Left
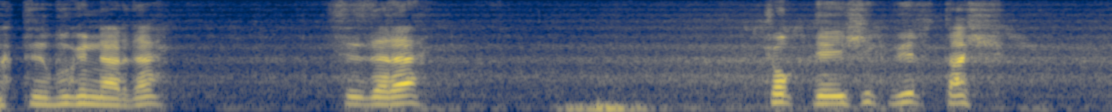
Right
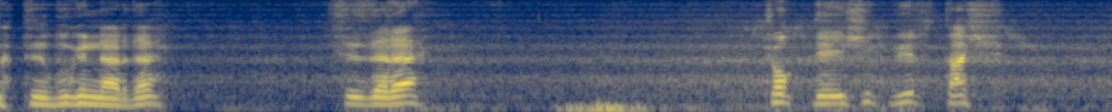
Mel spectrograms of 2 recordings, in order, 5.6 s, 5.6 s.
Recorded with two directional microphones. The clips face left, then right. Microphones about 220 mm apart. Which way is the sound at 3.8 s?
15° left (ahead or behind).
